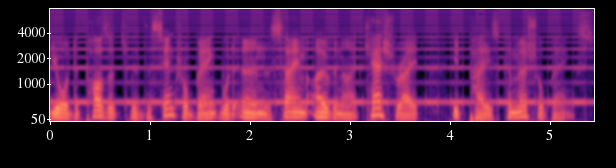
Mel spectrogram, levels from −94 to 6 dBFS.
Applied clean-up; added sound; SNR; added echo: none; Alarm; 12 dB; none.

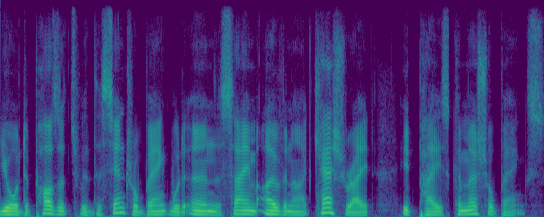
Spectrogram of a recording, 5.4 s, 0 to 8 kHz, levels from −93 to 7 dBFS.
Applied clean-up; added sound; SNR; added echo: none; none; none; none.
